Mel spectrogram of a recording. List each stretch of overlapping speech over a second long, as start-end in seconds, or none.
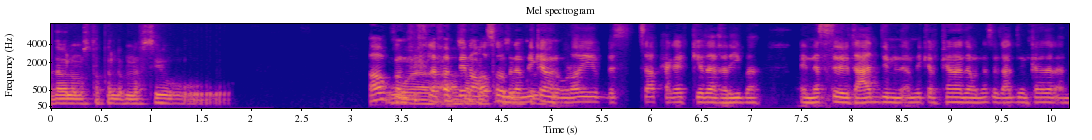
3.3-5.1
